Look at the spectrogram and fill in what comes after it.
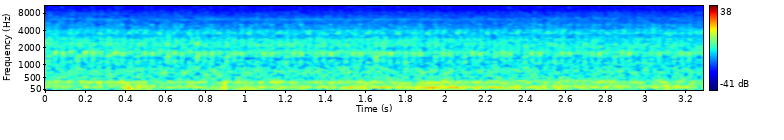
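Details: Toyota Innova idling during mechanical engine diagnosis: steady idle with a fast, even knocking tap that doesn't let up; internal engine knock, source not yet pinned down.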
